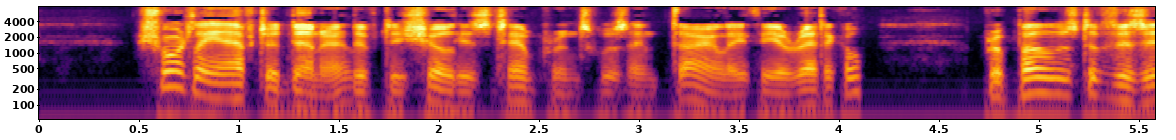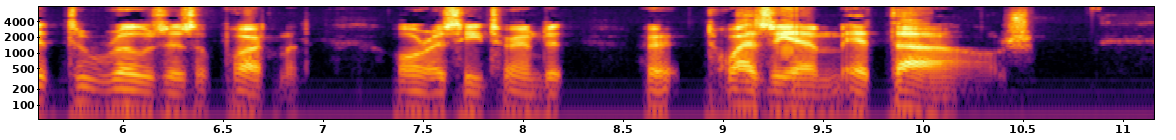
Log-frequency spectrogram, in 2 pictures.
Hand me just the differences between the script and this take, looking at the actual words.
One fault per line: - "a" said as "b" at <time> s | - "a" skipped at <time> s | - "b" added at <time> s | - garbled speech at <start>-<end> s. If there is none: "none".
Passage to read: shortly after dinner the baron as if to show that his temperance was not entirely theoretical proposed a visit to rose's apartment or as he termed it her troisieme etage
- "the baron as" skipped at 1.6 s
- "that" skipped at 2.1 s
- "not" skipped at 3.0 s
